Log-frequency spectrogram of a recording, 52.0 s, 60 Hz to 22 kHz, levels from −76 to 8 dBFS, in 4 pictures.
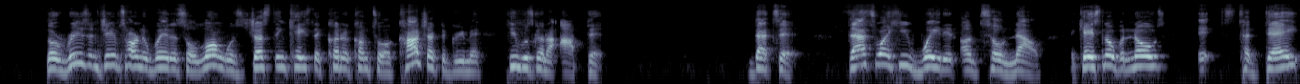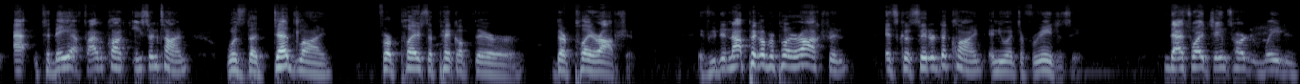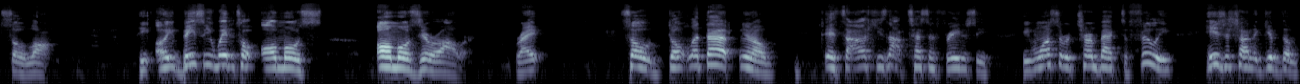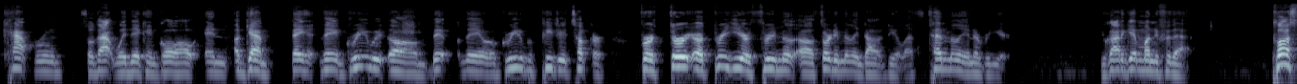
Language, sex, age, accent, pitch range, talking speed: English, male, 20-39, American, 150-205 Hz, 190 wpm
